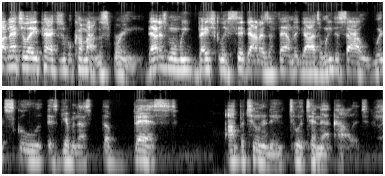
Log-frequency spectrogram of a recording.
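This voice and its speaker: At a very fast pace, a man speaks with medium pitch and ordinary pitch variation. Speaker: college counselor. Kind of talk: webinar presentation.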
